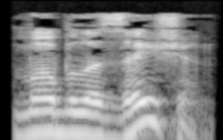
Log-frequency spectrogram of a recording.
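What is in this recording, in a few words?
"mobilisation", British English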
